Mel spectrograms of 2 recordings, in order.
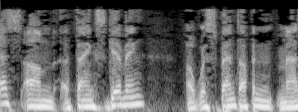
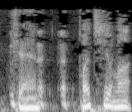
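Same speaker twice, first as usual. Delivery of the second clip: normal talking voice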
